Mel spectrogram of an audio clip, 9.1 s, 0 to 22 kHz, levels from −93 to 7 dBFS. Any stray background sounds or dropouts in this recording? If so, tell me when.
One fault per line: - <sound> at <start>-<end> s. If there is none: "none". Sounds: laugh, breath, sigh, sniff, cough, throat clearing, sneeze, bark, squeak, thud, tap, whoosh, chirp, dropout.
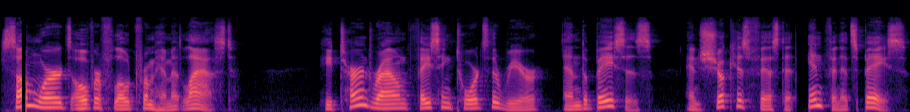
- dropout at 0.2-0.3 s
